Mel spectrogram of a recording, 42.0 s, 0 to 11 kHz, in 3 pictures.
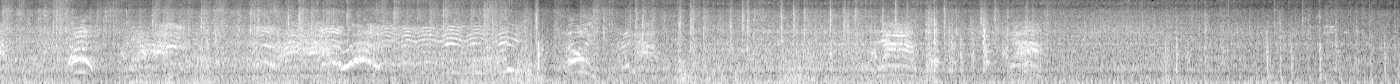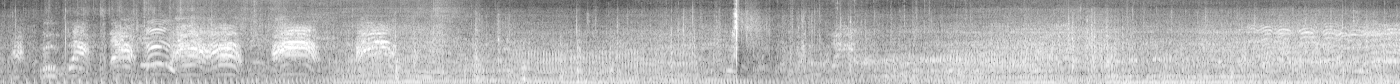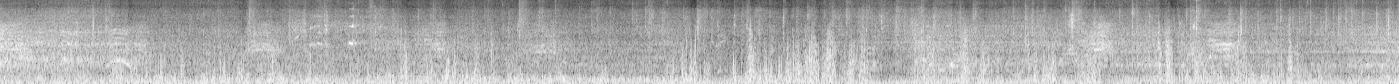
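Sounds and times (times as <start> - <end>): wind buffeting microphone: 0.0 - 41.9
wooden cart rattling: 0.0 - 41.9
man shouting: 0.6 - 6.6, 10.0 - 10.5, 14.4 - 18.1, 26.4 - 28.4, 29.0 - 29.5
steady low rumble: 26.6 - 41.9.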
